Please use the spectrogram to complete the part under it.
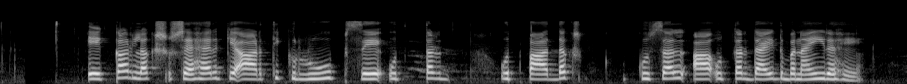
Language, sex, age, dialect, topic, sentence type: Maithili, female, 36-40, Eastern / Thethi, banking, statement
